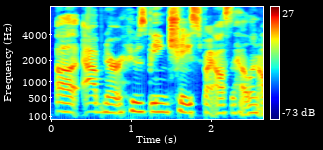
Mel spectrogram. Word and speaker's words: Asahel: Okay, so it is Asahel. It's better than Asahel. Asahel, that's better. Okay, so Asahel.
